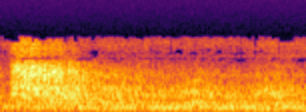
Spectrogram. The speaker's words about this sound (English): Dark, dreary clouds. Followed by loud bursts of thunder. Listen.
